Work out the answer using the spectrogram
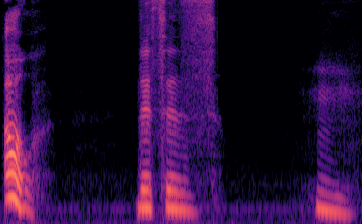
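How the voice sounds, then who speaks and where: An imperious demon queen, acted by a woman for an audio roleplay, speaks slowly and close, with a dry, roomless sound. She is haughty and possessive, musing with pauses as if toying with the one listener before her. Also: medium pitch, expressive, darkish tone, no echo. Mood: pensive, wounded pride. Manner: haughty, deliberate, musing, with pauses and murmured asides. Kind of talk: scripted ASMR audio roleplay, spoken intimately to the listener.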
